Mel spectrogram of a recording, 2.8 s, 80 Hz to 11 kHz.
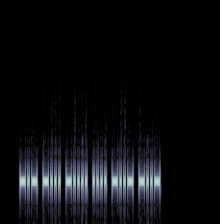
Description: Morse code, heard as a keyed tone, about 52 wpm, 700 Hz. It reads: KB6HXX
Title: USA Call Signs - 6 Characters - 50wpm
